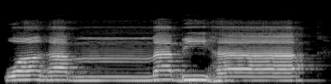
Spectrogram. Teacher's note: میم مشدد پر غنہ کریں گے، آواز ناک میں جائے گی اور اس آواز کو کچھ دیر ناک میں رو کر رکھیں گے۔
